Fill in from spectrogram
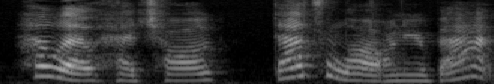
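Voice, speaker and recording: Using a croaky, put-on character voice, a woman speaks at a moderate pace and fairly high pitch. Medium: read story.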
